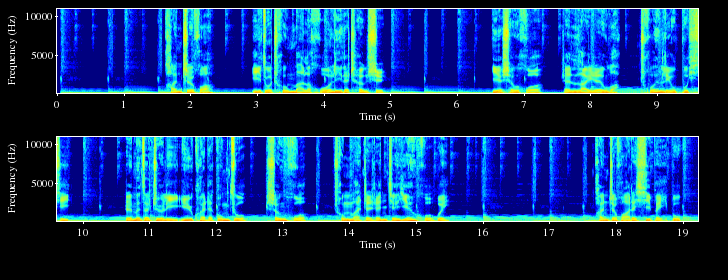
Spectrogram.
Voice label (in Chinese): 纪录片傈僳族; 日与夜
